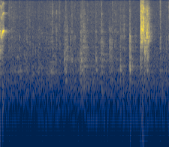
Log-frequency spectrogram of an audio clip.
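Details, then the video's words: A pet rosy-faced lovebird gives a short chirp at the start, then soft clicking and shuffling, followed by a loud, harsh double chirp near the end. "Lovebird Chirping Sounds"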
